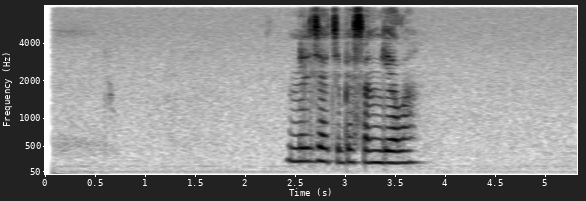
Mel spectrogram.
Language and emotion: Russian, neutral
